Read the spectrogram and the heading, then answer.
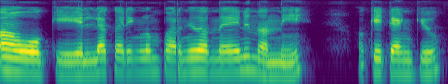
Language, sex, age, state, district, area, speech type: Malayalam, female, 18-30, Kerala, Palakkad, rural, spontaneous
